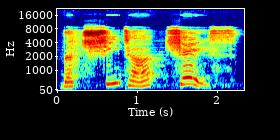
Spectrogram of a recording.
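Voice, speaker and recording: A woman reading a children's picture book aloud in an expressive, sing-song way, adding chatty asides about the pictures. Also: high voice, very slow, husky. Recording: slightly dull lo-fi, music behind. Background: music.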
